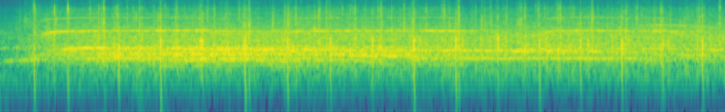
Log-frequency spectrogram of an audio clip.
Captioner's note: crowd applauds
